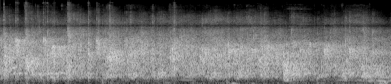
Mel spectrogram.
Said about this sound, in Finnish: Pienen aplodin. Joo.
